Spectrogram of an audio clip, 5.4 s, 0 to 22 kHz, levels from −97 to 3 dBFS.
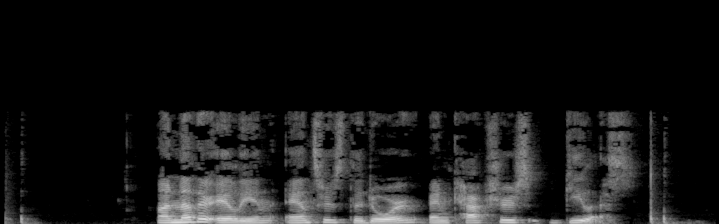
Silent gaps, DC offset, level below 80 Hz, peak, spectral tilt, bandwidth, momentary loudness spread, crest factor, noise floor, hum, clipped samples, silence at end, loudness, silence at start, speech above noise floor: none; under 0.1%; -64 dBFS; -6 dBFS; -5.5 dB/octave; 11.5 kHz; 20 LU; 16 dB; -87 dBFS; none; under 0.1%; 0.4 s; -21 LUFS; 0.15 s; 66 dB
